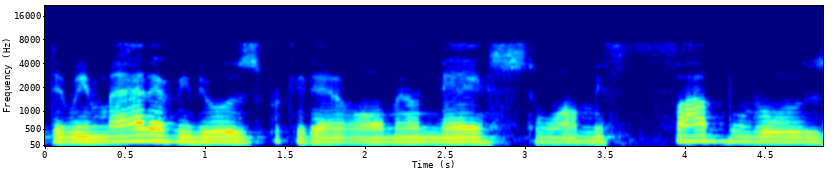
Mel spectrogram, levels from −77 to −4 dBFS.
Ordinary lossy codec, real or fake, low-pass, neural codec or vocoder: none; fake; none; codec, 16 kHz, 1.1 kbps, Voila-Tokenizer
